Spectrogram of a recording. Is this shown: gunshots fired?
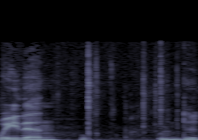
no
